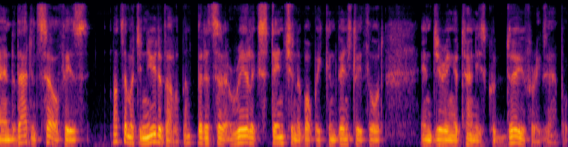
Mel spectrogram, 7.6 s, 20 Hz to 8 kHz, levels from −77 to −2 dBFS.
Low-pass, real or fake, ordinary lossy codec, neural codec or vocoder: 7.2 kHz; real; MP3, 64 kbps; none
